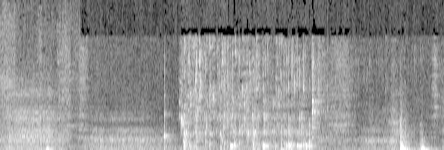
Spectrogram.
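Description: Liquid is poured into a glass to top up a drink, in a steady, splashy gurgle for a second or so, followed by a couple of light glassy clinks and taps. No one speaks.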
